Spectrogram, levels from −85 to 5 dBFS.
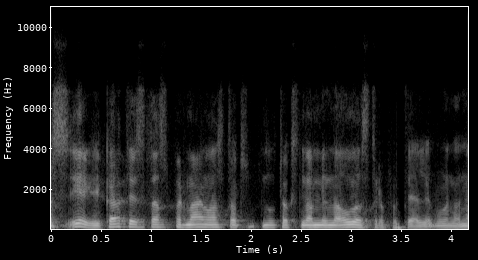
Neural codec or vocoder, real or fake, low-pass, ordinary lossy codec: codec, 16 kHz, 1 kbps, FreqCodec, larger model; fake; 7.2 kHz; Opus, 16 kbps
